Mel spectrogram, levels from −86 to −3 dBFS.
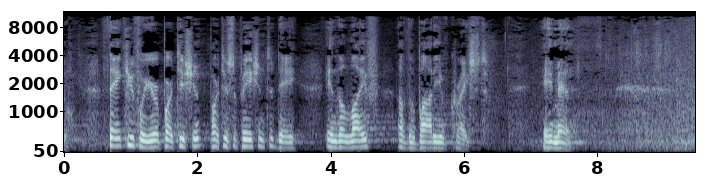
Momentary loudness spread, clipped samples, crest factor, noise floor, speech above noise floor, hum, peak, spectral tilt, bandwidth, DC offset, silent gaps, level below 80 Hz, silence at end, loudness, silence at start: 18 LU; under 0.1%; 22 dB; -42 dBFS; 21 dB; none; 0 dBFS; -4 dB/octave; 11 kHz; under 0.1%; none; -64 dBFS; 0 s; -21 LUFS; 0 s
